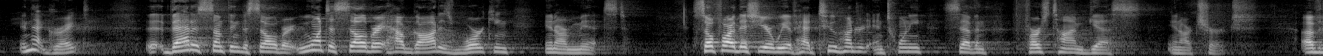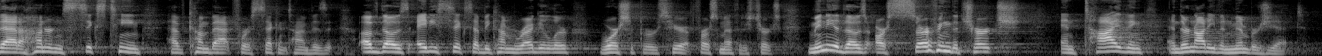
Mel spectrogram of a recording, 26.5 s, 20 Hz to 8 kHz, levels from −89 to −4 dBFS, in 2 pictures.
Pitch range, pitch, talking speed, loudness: 145-180 Hz, 160 Hz, 160 wpm, -30 LUFS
